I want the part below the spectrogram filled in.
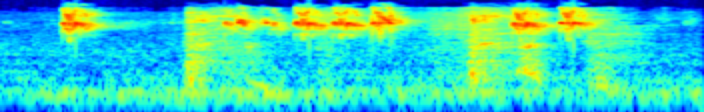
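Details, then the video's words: Budgerigar chattering in a busy run of warbled, buzzy notes mixed with a few harsher, broader squawks, the sequence lasting about three seconds. "Muhabbet Kuşu Sesi, Kuş Sesi! Muhabbet kuşu ötüşü, muhabbet kuşu çağırma sesleri!"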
